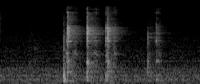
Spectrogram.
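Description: White PVC pipe pieces and fittings clacking against a hard plastic toolbox lid as they are set down, about five sharp knocks in quick succession, starting just over half a second in.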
